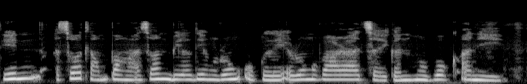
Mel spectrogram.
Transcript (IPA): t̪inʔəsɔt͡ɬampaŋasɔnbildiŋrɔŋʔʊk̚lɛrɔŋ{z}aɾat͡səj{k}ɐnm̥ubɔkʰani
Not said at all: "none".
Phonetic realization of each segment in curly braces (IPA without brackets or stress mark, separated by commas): v, k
